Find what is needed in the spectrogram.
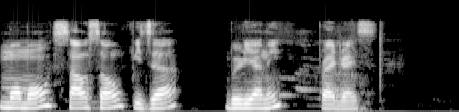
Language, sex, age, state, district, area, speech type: Assamese, male, 18-30, Assam, Majuli, urban, spontaneous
